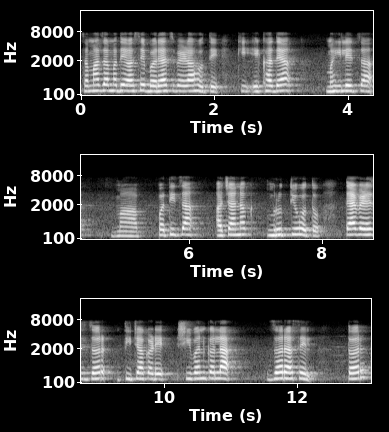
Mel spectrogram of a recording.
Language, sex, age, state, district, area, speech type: Marathi, female, 45-60, Maharashtra, Nanded, rural, spontaneous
